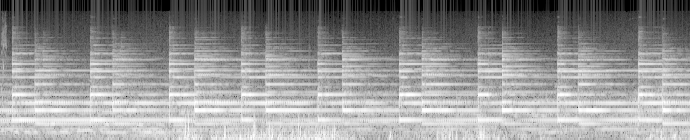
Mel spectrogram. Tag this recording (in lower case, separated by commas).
church bell ringing, church bell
